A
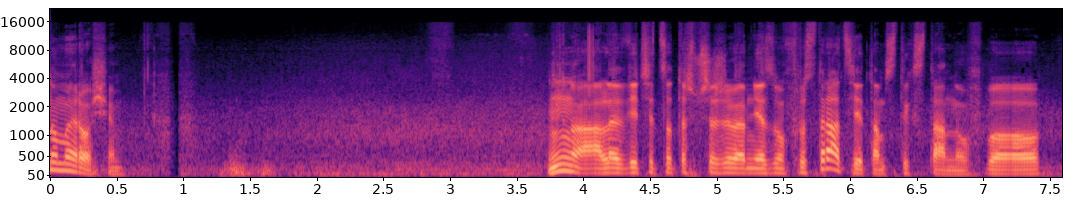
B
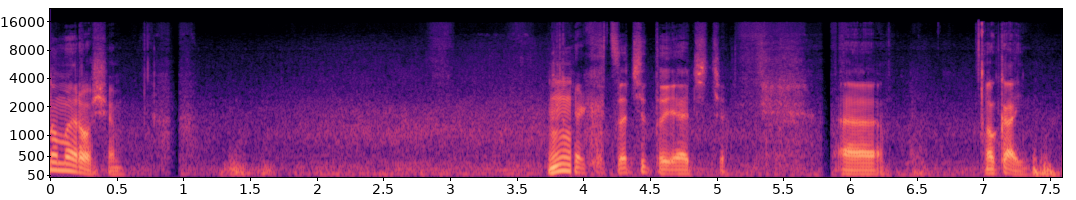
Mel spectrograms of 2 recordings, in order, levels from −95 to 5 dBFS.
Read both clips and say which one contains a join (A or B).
B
